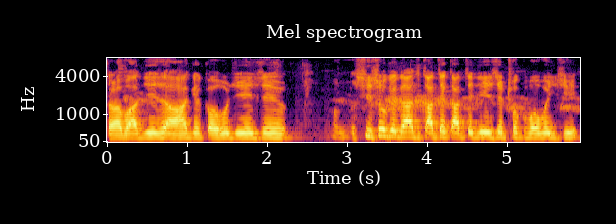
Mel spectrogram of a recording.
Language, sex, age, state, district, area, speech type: Maithili, male, 60+, Bihar, Muzaffarpur, urban, spontaneous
